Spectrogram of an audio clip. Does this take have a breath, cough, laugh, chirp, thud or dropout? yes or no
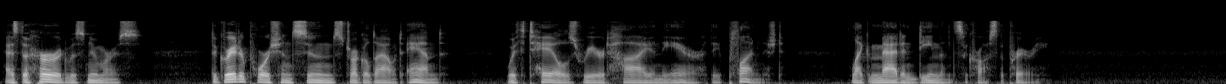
no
